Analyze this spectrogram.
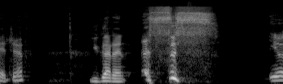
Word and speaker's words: Asus: You got an Asus.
